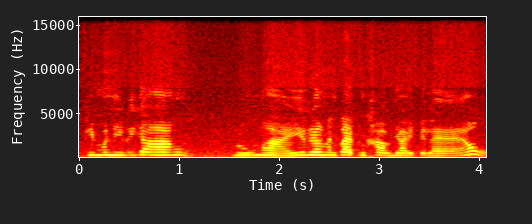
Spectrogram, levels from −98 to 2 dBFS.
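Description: A speech recording with room noise sitting about 13 dB below the talker carries noise suppressor artifacts throughout. The suppressor pulls down the bands it judges to be steady noise by about 21 dB, frame by frame, so the background sinks in the gaps and swells back under the voice. In five places the suppressor also mistakes speech for noise and turns it down with the background: 0.43–0.6 s (about 15 dB), 0.9–1.13 s (about 18 dB), 1.52–1.74 s (about 15 dB), 2.77–3.17 s (about 21 dB), and 3.39–4.07 s (about 14 dB). In each span, quieter parts of the speech, such as soft consonants and word endings, lose level as the gain drops. They sound swallowed or faint. The affected portion runs from around a tenth of a second to about half a second. The deepest cut is the one near 3 s.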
